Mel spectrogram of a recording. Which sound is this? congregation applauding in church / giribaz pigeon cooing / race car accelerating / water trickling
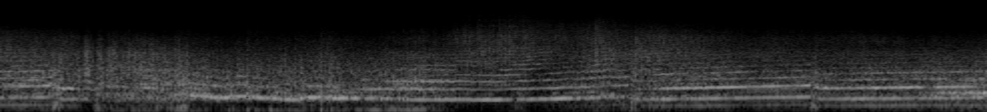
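race car accelerating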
